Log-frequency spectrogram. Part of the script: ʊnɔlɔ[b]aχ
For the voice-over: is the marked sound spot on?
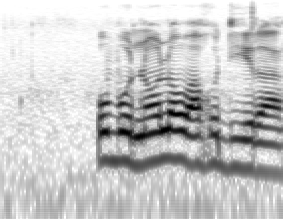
no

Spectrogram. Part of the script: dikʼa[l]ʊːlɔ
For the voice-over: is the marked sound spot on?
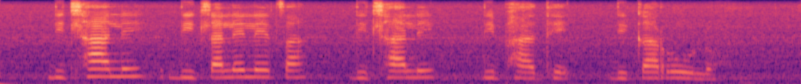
no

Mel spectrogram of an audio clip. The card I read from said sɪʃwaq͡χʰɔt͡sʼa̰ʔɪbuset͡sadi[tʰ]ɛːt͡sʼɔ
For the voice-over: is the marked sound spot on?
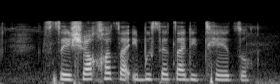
yes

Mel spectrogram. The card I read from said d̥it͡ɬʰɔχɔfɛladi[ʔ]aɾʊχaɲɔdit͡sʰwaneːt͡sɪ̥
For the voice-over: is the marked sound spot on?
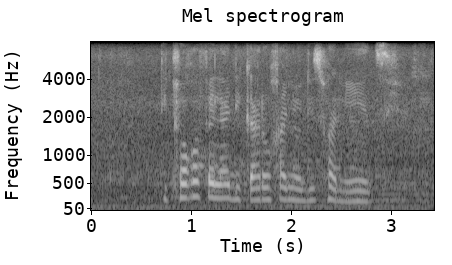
no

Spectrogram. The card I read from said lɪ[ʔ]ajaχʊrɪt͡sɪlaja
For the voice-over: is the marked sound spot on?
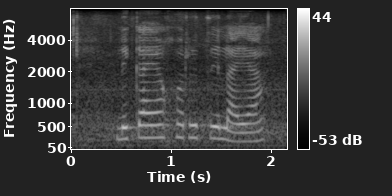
no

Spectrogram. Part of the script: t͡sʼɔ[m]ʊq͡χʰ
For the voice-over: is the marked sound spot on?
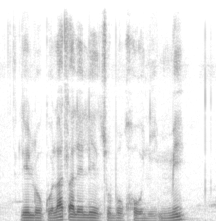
no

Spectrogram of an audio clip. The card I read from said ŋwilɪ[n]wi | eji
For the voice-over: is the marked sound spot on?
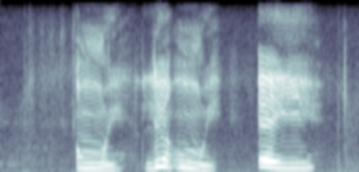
no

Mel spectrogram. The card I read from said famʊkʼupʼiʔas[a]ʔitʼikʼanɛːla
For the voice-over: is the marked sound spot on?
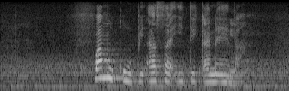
yes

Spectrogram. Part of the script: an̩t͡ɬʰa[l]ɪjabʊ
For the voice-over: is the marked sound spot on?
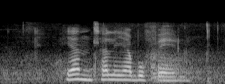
yes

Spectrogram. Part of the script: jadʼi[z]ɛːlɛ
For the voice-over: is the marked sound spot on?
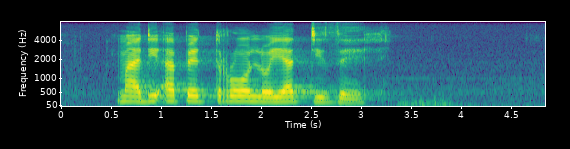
yes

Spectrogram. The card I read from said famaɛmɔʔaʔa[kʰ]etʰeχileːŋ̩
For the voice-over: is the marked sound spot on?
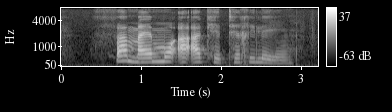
yes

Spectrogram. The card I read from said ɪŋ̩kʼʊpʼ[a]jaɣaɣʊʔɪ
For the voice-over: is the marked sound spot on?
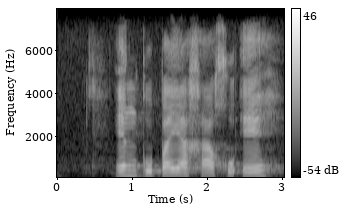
yes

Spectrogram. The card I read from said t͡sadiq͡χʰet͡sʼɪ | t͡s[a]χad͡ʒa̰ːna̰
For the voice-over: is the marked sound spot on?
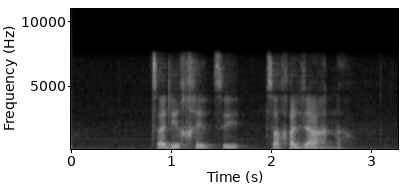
yes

